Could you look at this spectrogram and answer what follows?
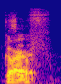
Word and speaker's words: Garff: on the front page here mark Garf mm-hmm Garf Garf Garf good i said it correct it's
